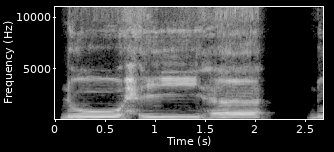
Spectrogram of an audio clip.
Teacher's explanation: Nu, hi ha panjangnya dua harakat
